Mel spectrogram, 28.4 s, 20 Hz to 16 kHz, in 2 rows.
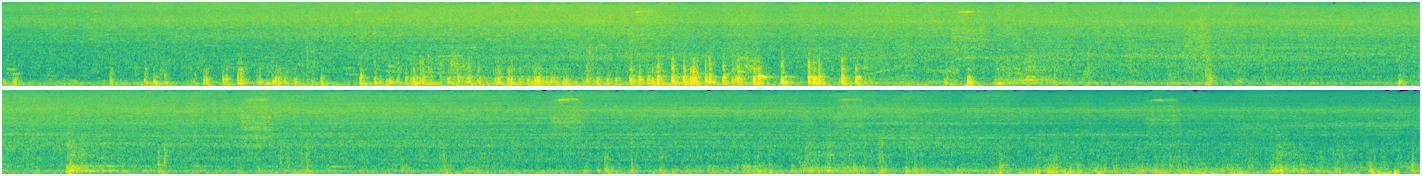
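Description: Ivatt Class 2MT steam tank locomotive moving slowly with its cylinder drain cocks open: a steady hiss of escaping steam, with knocks and clanks from the engine, heaviest about a quarter of the way in.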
